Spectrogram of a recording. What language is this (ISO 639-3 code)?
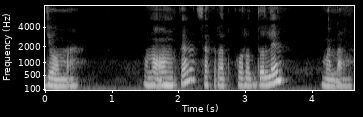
sat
